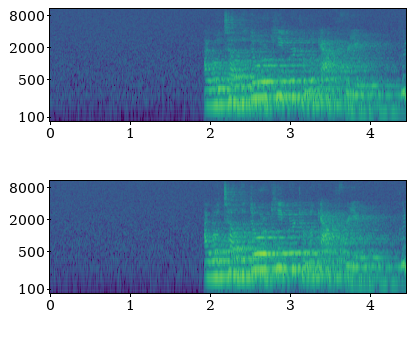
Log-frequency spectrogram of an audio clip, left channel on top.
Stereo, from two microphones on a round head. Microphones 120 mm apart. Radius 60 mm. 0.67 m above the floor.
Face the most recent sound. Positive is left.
turn(degrees=-35)  # may be behind; listen again after turning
